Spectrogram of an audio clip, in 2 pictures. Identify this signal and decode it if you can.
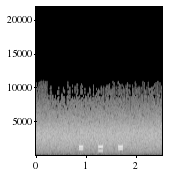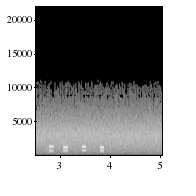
DTMF, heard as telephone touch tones, dialled by hand, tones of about 80 ms, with phone line noise. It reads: 020 2151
